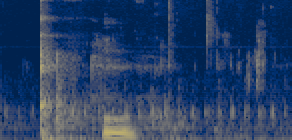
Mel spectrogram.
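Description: glasses clinking

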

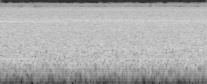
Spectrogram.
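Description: bus passing by outside

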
